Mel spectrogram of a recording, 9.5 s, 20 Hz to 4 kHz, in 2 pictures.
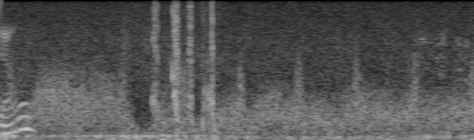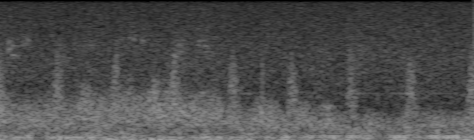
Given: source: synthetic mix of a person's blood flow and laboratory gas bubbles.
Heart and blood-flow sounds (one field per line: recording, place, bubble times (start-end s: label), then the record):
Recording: Doppler ultrasound of blood flow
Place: subclavian vein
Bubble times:
1.50-1.59 s: bubbles
1.70-1.97 s: bubbles
1.99-2.19 s: bubbles
From the record:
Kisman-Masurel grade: 212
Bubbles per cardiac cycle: several, 3 to 8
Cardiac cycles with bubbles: 1 to 10%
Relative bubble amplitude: moderate (0.250 to 0.450)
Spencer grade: 1 (occasional bubble signal discernible with the cardiac motion signal, with majority of cardiac periods free of bubbles)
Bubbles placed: anywhere in the cardiac cycle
